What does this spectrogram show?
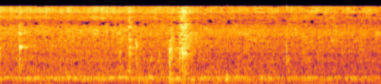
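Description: Onion and spice masala sizzling in oil in a metal pan while it cooks down, with a few light clicks of a spoon against the pan near the middle.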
